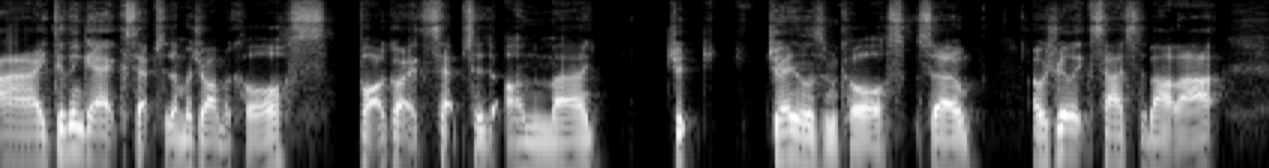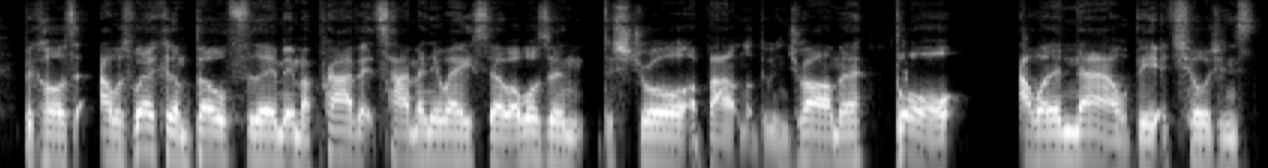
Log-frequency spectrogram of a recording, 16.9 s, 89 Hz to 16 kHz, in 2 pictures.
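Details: Stuttering (stammering) in a 20-year-old male UK university journalism student, present since about age four, real speech.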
